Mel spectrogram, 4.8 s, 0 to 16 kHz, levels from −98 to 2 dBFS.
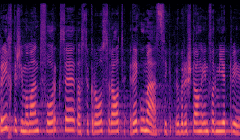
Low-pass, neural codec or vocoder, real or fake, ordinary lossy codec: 14.4 kHz; none; real; none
